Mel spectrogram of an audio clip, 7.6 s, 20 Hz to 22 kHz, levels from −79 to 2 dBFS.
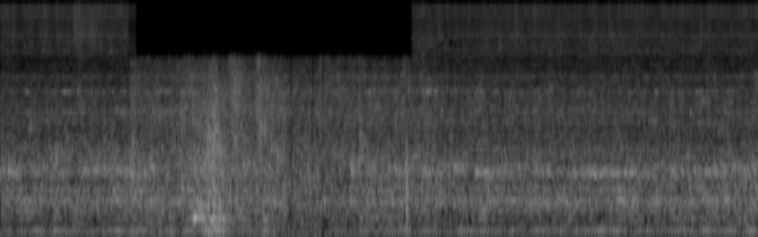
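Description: A call bitrate drop runs from 1.29 s to 4.93 s in this recording of everyday sounds. The call's bandwidth estimate fell and the encoder was pushed down to a much smaller bit budget. The coarse coding at its lowest point, held for about 2.3 s, points to a fall from around 32 kbps to about 9 kbps. At that rate the codec trims the top end, so the sound is cut off above 8 kHz instead of reaching 20 kHz, and it turns muffled and rough until the bitrate recovers.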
